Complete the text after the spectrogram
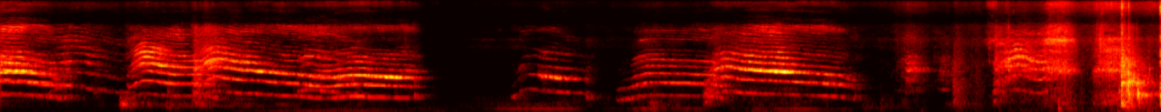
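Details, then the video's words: Several shelter cats meowing with excitement on seeing their feeder return after days away, before feeding; loud, drawn-out, harmonic meows, rising then falling, overlapping from multiple cats, with a rustling clatter near the end. "The cats were excited and made noise when they saw me after a long time"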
